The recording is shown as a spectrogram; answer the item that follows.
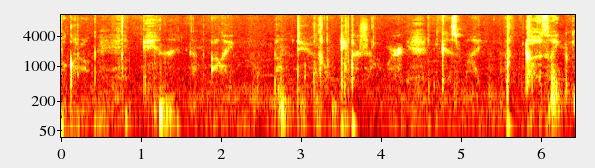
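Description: Faint whispering, with scattered small clicks and rustles of handling.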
